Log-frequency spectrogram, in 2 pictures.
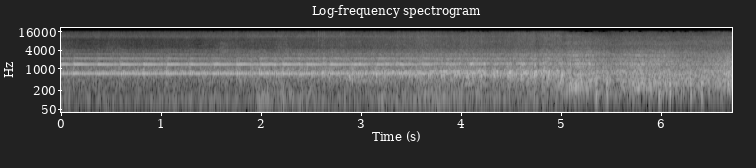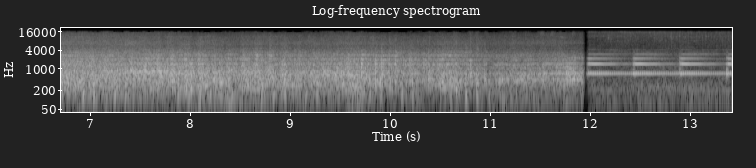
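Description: Level-crossing warning bell ringing while a Keisei 3600-series electric train approaches and runs past close by, its rumble and wheel clatter swelling in the middle and fading near the end. After a sudden cut near the end, the crossing bell rings on its own in a clear pulse about twice a second.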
